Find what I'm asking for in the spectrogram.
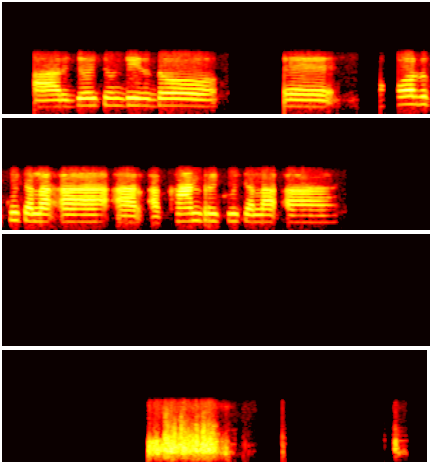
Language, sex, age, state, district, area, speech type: Santali, female, 30-45, West Bengal, Purulia, rural, conversation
